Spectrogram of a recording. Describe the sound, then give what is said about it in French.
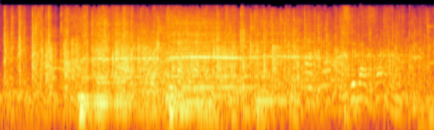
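A crowd breaks into sustained applause for the Reims women's football team, dense clapping filling the whole stretch at a steady loud level, with some voices and cheers mixed in beneath it. “Et cette équipe que je vais vous demander d'applaudir, ce sont les filles de Reims.”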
